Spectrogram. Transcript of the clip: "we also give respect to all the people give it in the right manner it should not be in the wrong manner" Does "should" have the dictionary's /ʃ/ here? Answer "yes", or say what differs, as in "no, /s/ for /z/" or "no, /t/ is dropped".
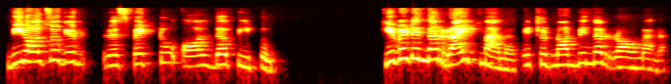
yes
